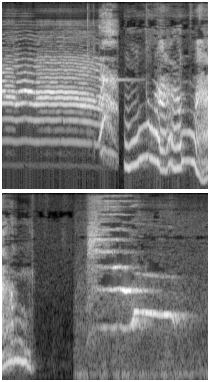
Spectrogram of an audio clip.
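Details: Pet cat making weird noises: a long, flat, droning howl breaks into a wobbling, sliding, almost talking-like series of yowls, then after a short silence a rougher, higher, drawn-out cry.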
